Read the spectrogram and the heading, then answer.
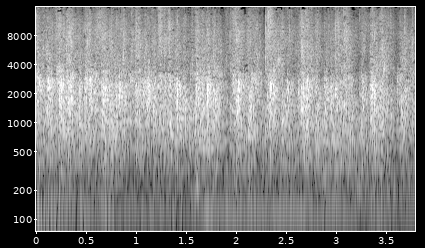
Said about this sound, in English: It was quite a masterpiece. Just a round of applause for him.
